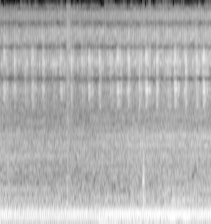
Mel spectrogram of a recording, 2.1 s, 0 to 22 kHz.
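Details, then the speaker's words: BMW 328i at idle with no mass airflow sensor connected: quick high-pitched chirps pulse steadily; spilled oil on the drive belt makes it slip and squeak, and the belt needs replacing. "You can hear the belt squeaking with all the oil, but that's fine."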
